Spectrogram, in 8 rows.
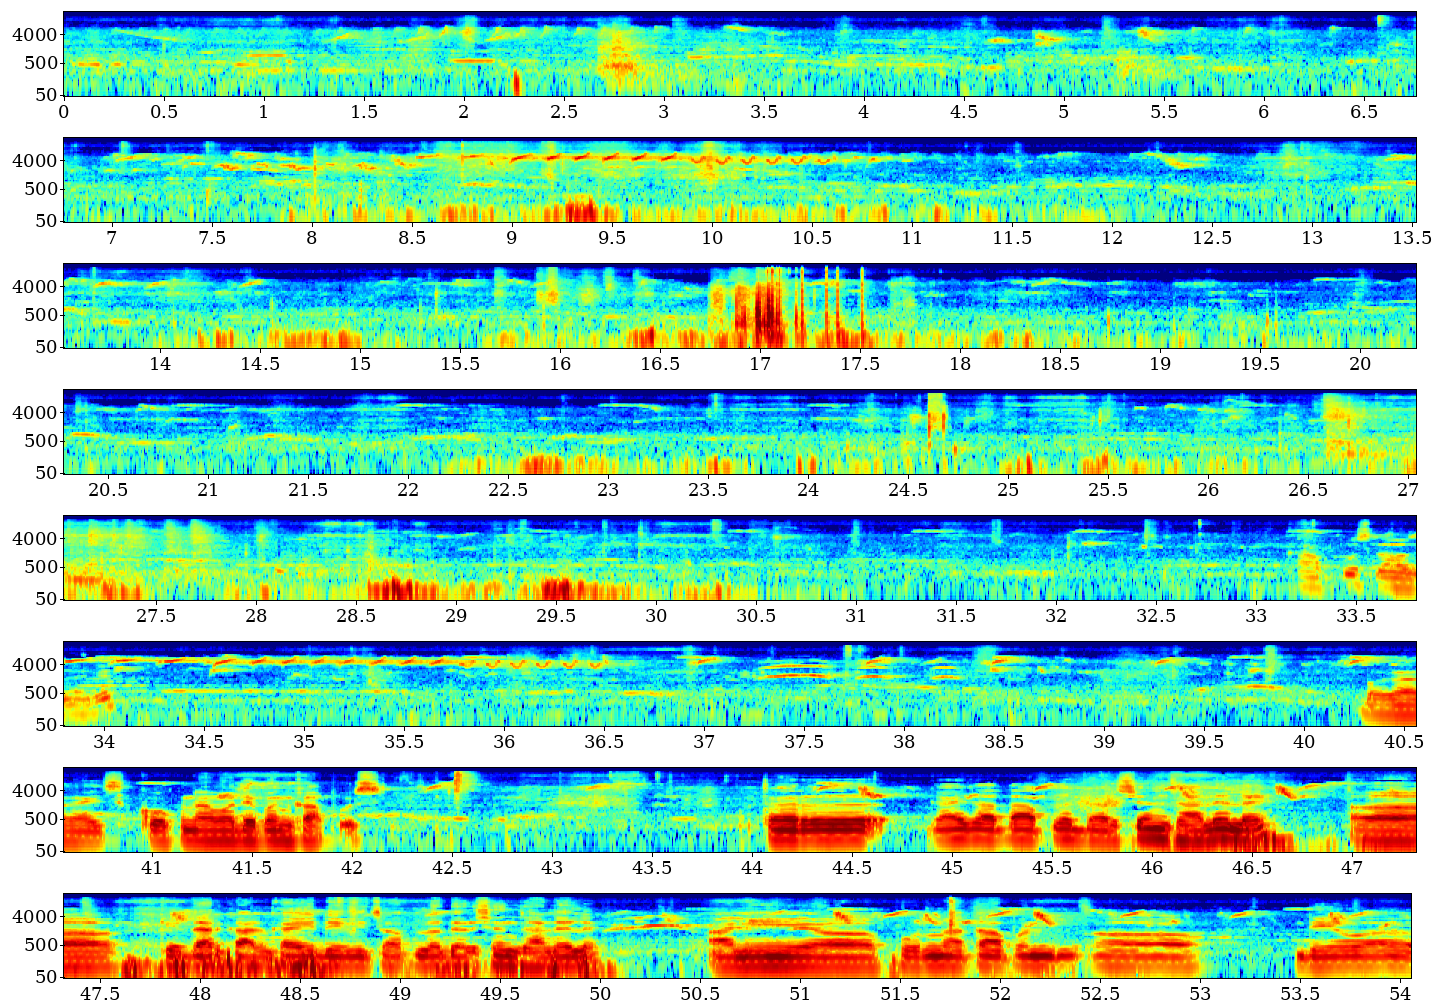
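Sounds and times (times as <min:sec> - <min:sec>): birds chirping and calling: 0:04.6 - 0:54.0
fast trilling birdsong: 0:44.4 - 0:54.0.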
